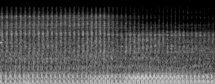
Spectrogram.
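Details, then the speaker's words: 1974 Honda Trail 90 (CT90) single-cylinder, revived after sitting since 1984, idle set low; fires on one kick and settles into a quick even putter with slight rev rise; normal start and rev. "but yeah one little kick fires right up and go back down to the bottom once you drag the golf cart down"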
